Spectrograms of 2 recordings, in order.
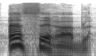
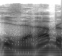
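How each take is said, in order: First: The name starts with a nasal 'in' sound. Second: The name starts with a plain 'i' sound. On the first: The speaker calls it wrong. "ça devient insérable" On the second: The speaker calls it right. "pour Stéphanie, Isérable"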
